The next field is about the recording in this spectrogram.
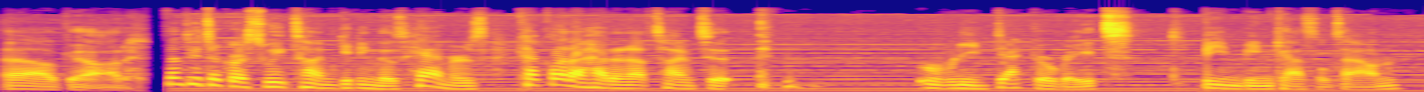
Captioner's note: cough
